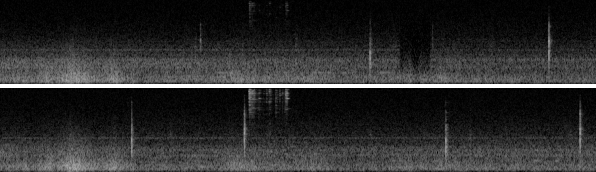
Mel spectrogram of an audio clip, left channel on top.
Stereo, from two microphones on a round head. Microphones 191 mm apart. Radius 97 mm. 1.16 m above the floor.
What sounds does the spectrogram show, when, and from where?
2.5 s keys jangling: 65° right (ahead or behind)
